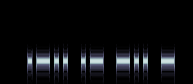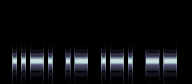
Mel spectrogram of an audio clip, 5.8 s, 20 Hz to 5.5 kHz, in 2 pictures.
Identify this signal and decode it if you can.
Morse code, heard as a keyed tone, about 18 wpm, 600 Hz. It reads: LADT FARM
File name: Korte ord DK 18wpm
